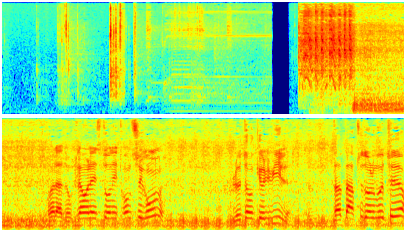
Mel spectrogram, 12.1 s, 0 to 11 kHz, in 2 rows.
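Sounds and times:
motorcycle engine starting: 4.4s - 12.0s.

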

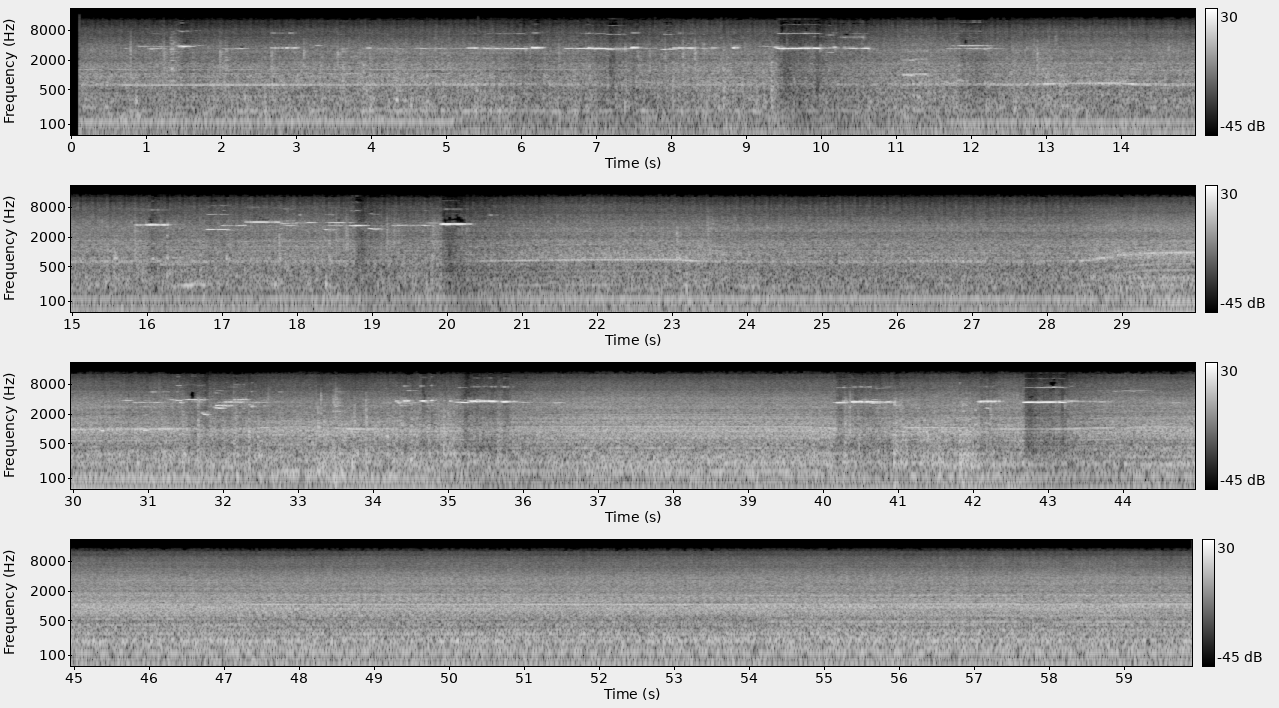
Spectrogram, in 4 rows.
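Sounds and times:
diesel engine running: 0.1s - 59.9s
tracks squealing: 0.7s - 14.2s, 15.7s - 20.7s, 30.2s - 37.2s, 39.7s - 48.4s.

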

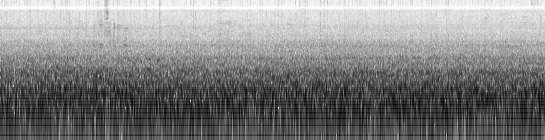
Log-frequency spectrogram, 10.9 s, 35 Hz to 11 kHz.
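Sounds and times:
jet engines roaring: 0.0s - 10.9s
rushing air in cabin: 0.0s - 10.9s.

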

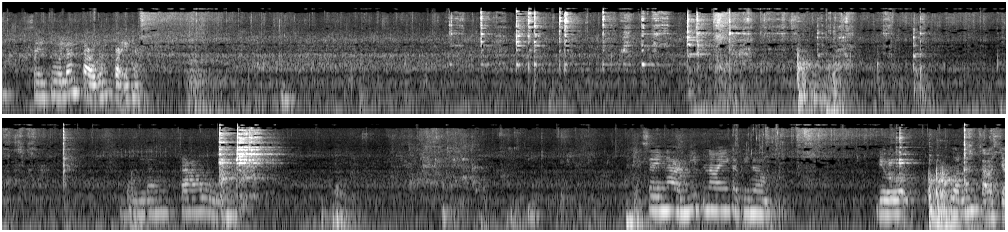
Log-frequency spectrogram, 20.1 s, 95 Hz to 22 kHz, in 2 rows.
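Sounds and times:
curry simmering: 0.0s - 12.2s
metal spoon clinking against pot: 4.5s - 7.6s.

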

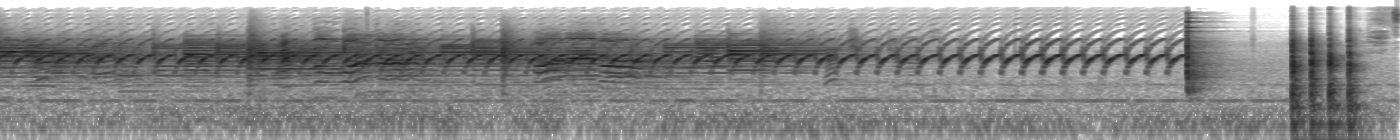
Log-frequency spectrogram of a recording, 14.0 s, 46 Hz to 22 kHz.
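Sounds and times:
electronic alarm warbling chirps: 0.0s - 12.2s
knocks on a door: 13.0s - 13.7s.

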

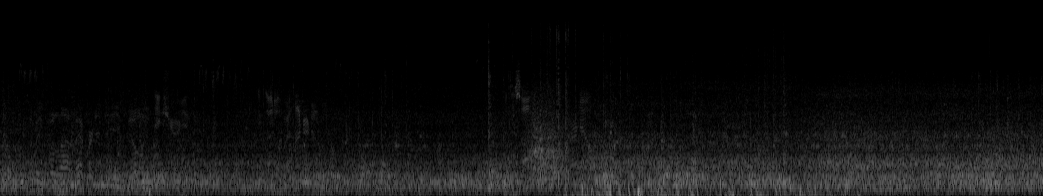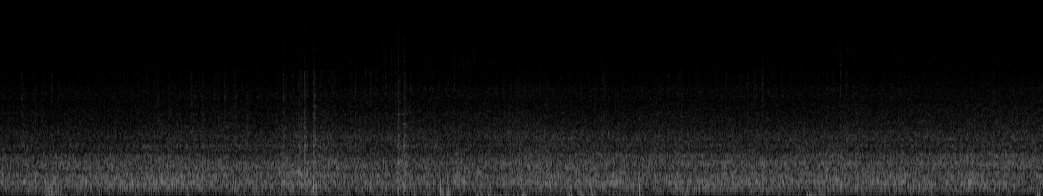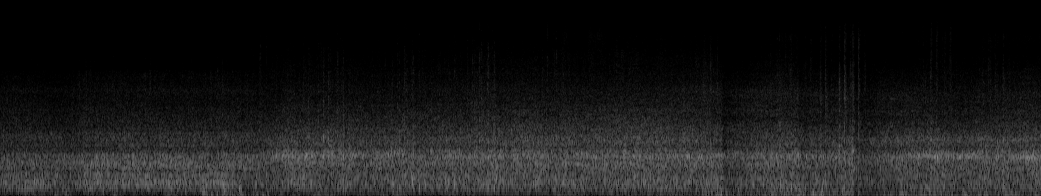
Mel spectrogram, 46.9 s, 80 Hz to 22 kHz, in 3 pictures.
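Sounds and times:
miniature train rumbling on track: 0.0s - 46.9s
wheel clicks: 42.8s - 46.8s.

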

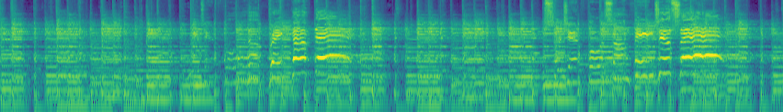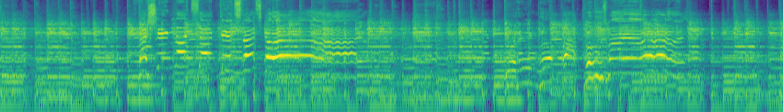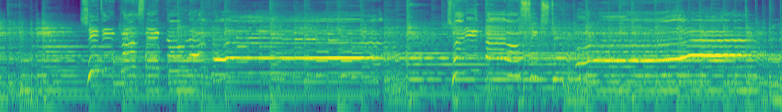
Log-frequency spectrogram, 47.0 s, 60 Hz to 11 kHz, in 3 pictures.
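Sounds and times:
strummed acoustic guitar: 0.0s - 46.9s
wavering electric guitar lead: 0.0s - 46.9s
man singing: 3.7s - 8.1s, 10.5s - 15.3s, 18.0s - 23.5s, 25.6s - 29.9s, 32.9s - 46.9s.

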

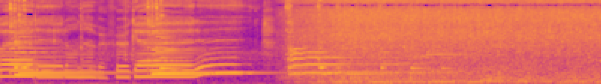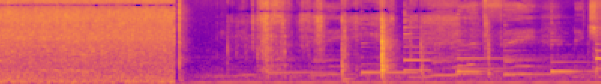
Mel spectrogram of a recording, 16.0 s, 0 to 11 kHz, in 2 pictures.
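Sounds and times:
water rushing into fish tank: 3.7s - 10.4s.

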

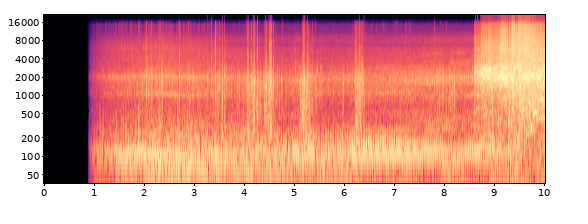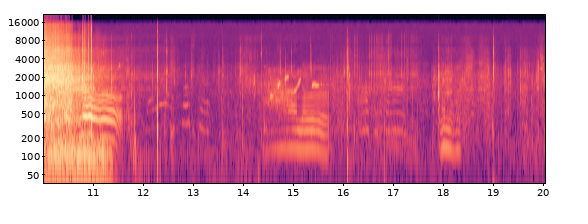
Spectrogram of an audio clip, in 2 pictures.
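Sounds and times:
motorcycle engine running: 0.9s - 8.8s
motorcycle scraping on road: 1.0s - 11.4s, 16.0s - 20.0s.

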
